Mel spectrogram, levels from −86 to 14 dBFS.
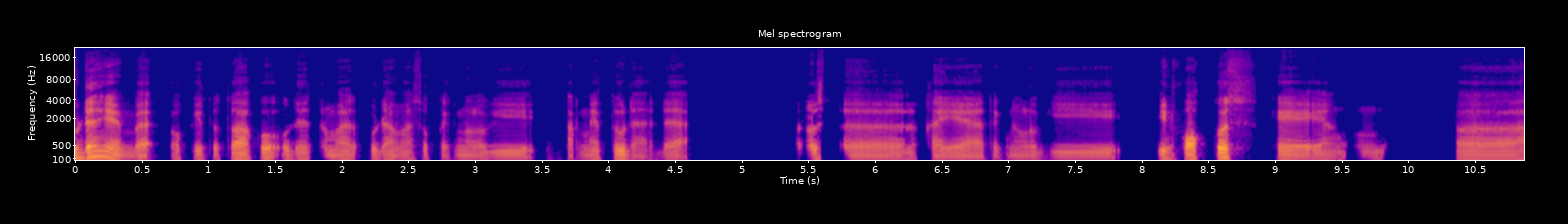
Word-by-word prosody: udah 145 +5 +10
ya, - - +10
Mbak. 90 - +2 0.2
Waktu - - -12
itu - - -11
tuh 125 - +3
aku 110 +3 -5 0.2
udah 95 -2 -4
terma 95 0 -6 0.2
udah 95 -1 -3
masuk 95 +1 -10
teknologi 95 -1 -8 0.4
internet 100 0 -9
tuh 115 - +1
udah 90 -3 -9
ada. - - -9 0.9
Terus, 100 +1 -3 0.2
eee, 90 -1 -3
kayak 85 0 -1
teknologi 90 0 -11 0.8
InFocus, 110 +6 +8 0.3
kayak 100 -3 +2
yang, 95 0 -8 0.9
eee, 95 0 -1
95 Hz, 130 wpm, -25 LUFS, 90-100 Hz, 0.9 s, udah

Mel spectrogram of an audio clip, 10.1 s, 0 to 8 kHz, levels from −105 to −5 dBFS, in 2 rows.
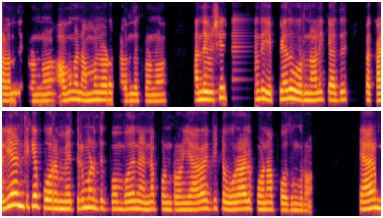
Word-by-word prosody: கலந்துக்கிறணும், 190 -1 -4 0.2
அவுங்க 225 +3 0
நம்மளோட 210 +2 +1 0.2
கலந்துக்கிறணும். 185 -1 -4 0.4
அந்த 225 +2 +4
விஷயத்த 265 +4 -2 0.3
வந்து 245 +1 +2
எப்பயாவது 240 +5 +2
ஒரு 205 - -1
நாளைக்காவது 215 0 -1 0.2
இப்ப 215 - 0
கல்யாணத்துக்கே 295 +4 +5
போறோமே, 220 -2 +4
திருமணத்துக்கு 225 -3 0
போம்போது 205 +1 -1
நான் 205 -2 0
என்ன 205 +1 -2
பண்றோம்? 190 -1 -1
யாராவது 210 +3 0
வீட்ல 215 -2 -2
ஒரு 200 - +2
ஆள் 215 0 +1
போனா 195 0 +1
போதுங்கறோம். 180 -2 -4 0.7
யாரும் 230 +3 +4
210 Hz, 150 wpm, -19 LUFS, 195-225 Hz, 0.7 s, கல்யாணத்துக்கே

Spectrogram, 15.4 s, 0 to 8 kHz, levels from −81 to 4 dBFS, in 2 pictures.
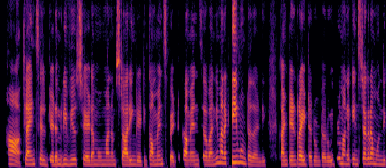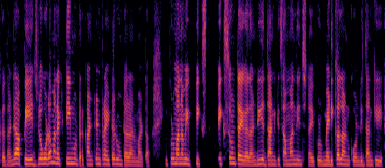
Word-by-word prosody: హా! 220 - +4 0.2
Clients 205 +3 +5
help 200 -5 -3
చేయడం. 190 +1 +1
Reviews 215 0 0
చేయడము. 190 0 +1
మనం 190 0 -4
స్టారింగ్ 195 0 +2
రేటింగ్ 185 +2 -8
కామెంట్స్ 200 +3 -1
పెట్టి 180 -2 -3
కామెంట్స్ 195 0 +2
అవన్నీ 190 +6 -2
మనకు 250 -1 +3
టీమ్ 285 0 +9
ఉంటదండి. 175 -8 -6 0.3
కంటెంట్ 195 +1 +2
రైటర్ 190 -1 +3
ఉంటారు. 180 -1 -6
ఇప్పుడు 240 +4 -6
మనకి 220 0 -4
ఇన్స్టాగ్రామ్ 235 +1 +1
ఉంది 195 0 -9
కదండీ! 175 +5 -6
ఆ - - -2
పేజ్‌లో 215 0 +2
గూడా 240 +2 +2
మన 265 - +3 0.2
టీమ్ 240 0 +3
ఉంటరు. 190 0 -7
కంటెంట్ 220 +3 -4
రైటర్ 220 +2 -3
ఉంటారన్నమాట. 175 -5 -6 0.4
ఇప్పుడు 235 +4 -6
మనం 230 0 +2
ఈ - - -14
పిక్స్ - - 0 0.2
పిక్స్ 235 +2 +1
ఉంటాయి 220 -4 +4
గదండీ! 185 +3 -2 0.2
దానికి 195 +1 -1
సంబంధించినయి 195 -2 -5
ఇప్పుడు 190 +1 -7
మెడికల్ 210 +3 +2
అనుకోండి. 180 -2 -9
దానికి 185 +1 -4
195 Hz, 180 wpm, -24 LUFS, 185-220 Hz, 0.4 s, టీమ్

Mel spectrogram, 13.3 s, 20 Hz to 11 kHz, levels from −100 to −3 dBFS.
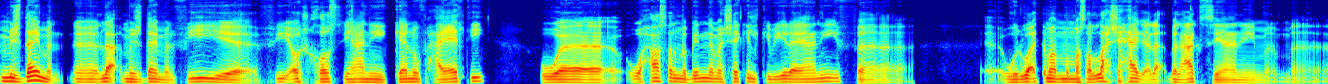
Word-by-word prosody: مش 140 -3 +4
دايمًا، 155 - +6
آآ، 115 -1 -2
لأ 130 +3 +2
مش 115 -2 -1
دايمًا. 105 -4 -1
في 120 -2 0
في 120 +3 -3
أشخاص 115 +1 -2
يعني 110 -2 0
كانوا 115 0 +1
في - - -19
حياتي 120 +8 0 0.5
و 110 0 +4 0.6
وحصل 130 +4 -1
ما 120 - +1
بيننا 125 +3 0
مشاكل 120 +2 -2
كبيرة 115 +3 0
يعني، 120 +4 -1
ف 110 - -10 1.4
والوقت 110 +5 +2
ما 125 -1 +5
ما 115 0 0
ما 115 - +2
صلَّحش 125 +3 +1
حاجة، 130 -3 0
لأ، - - -3
بالعكس 110 +1 -2
يعني 95 -1 -4
ما 90 -1 -15
ما - - -17
115 Hz, 145 wpm, -22 LUFS, 110-125 Hz, 1.4 s, دايمًا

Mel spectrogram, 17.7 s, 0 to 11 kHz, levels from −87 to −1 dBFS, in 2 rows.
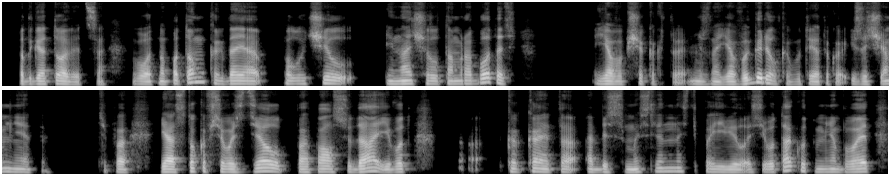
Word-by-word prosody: подготовиться, 105 -2 +1 0.2
вот. 100 -1 0
Но 105 - 0
потом, 170 - 0
когда 115 - +1
я 110 -1 +3 0.2
получил 115 +4 0 0.3
и 105 - -3
начал 110 0 +1
там 110 0 -1
работать, 120 +3 +1 0.7
я 105 0 +2
вообще 100 0 -1
как-то - - -9
не 105 0 -4
знаю, 95 -1 -3
я 100 0 +3
выгорел 125 - +3
как 95 - -10
будто 95 +2 -7
я 95 - +3
такой: - - -6
"И 105 - -7
зачем 100 +4 -1
мне 110 -2 -1
это?" 100 0 -11 0.5
Типа - - -1 0.3
я 105 -1 +8
столько 115 +4 -1
всего 105 -2 +1
сделал, 120 +4 +2
попал 105 +1 +3
сюда 110 +5 +4
и 100 - +1
вот, 110 +2 -1 0.5
э, - - -17 0.4
какая-то 110 -2 0
обессмысленность 105 +5 -3
появилась. 100 -2 -1
И - - -1
вот 105 0 0
так 160 0 +2
вот 140 - -3
у - - -3
меня 105 +1 -1
бывает 110 +3 +2
105 Hz, 155 wpm, -25 LUFS, 100-115 Hz, 0.7 s, я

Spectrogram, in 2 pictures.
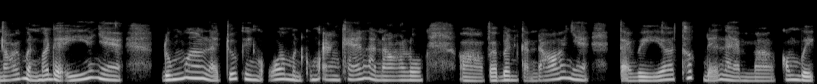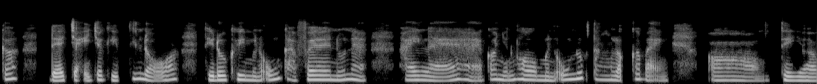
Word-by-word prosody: nói 195 +5 0
mình 230 -8 +2
mới 215 +2 +4
để 210 -4 +4
ý 205 +8 +1
á 305 - +1
nha, 225 -10 +2 0.4
đúng 225 +7 +3
á 290 -2 +4
là - - +1
trước 250 +2 +1
khi 240 -3 +2
ngủ 210 +1 -3
á, 245 - +4
mình 215 -5 +1
cũng 215 - -3
ăn 210 -1 0
khá 225 +3 0
là 280 -4 0
no 195 -1 -1
luôn. 195 0 0 0.3
Ờ, 170 -2 -3
và 185 -1 +3
bên 195 +1 +1
cạnh 170 - -6
đó 200 +6 0
á 285 - +1
nha, 230 -9 0 0.3
tại - - 0
vì 175 -1 +2
á 215 +3 +2
thức 300 +3 -1
để - - -1
làm, 200 -6 -1
ờ, 170 0 -3
công 215 0 0
việc 185 -2 +3
á, 245 +3 +1 0.3
để 180 0 +5
chạy - - +3
cho 210 - +2
kịp 185 - 0
tiến 260 -1 +1
độ 200 -2 +1
á, 220 +3 0 0.3
thì 200 - +3
đôi 205 +1 +6
khi 220 -2 +2
mình 195 -1 -1
uống 235 +5 0
cà - - -2
phê 215 +2 +4
nữa 205 +1 0
nè, 225 -5 +1 0.3
hay 205 0 +1
là 195 -2 +1
á 175 +2 +1
hả 225 -4 -1
có 235 - 0
những 215 -2 +1
hôm 215 -4 +2
mình 190 -1 0
uống 220 +5 +1
nước 275 +2 +1
tăng 210 -3 -3
lực 180 -3 +2
á 240 - -2
bạn. 210 - -3 0.4
Ờ, 195 - -4 0.6
thì, 190 -4 +2
ờ, 170 -1 +1
210 Hz, 260 wpm, -22 LUFS, 195-230 Hz, 0.6 s, đôi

